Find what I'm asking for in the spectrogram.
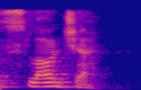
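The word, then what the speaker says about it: sláinte: And Chris, just before you go, it's interesting how you pronounce that, because the first word means good health for us in Irish as well, Slancha. But interesting how you put the two of them together in Slangeva.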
